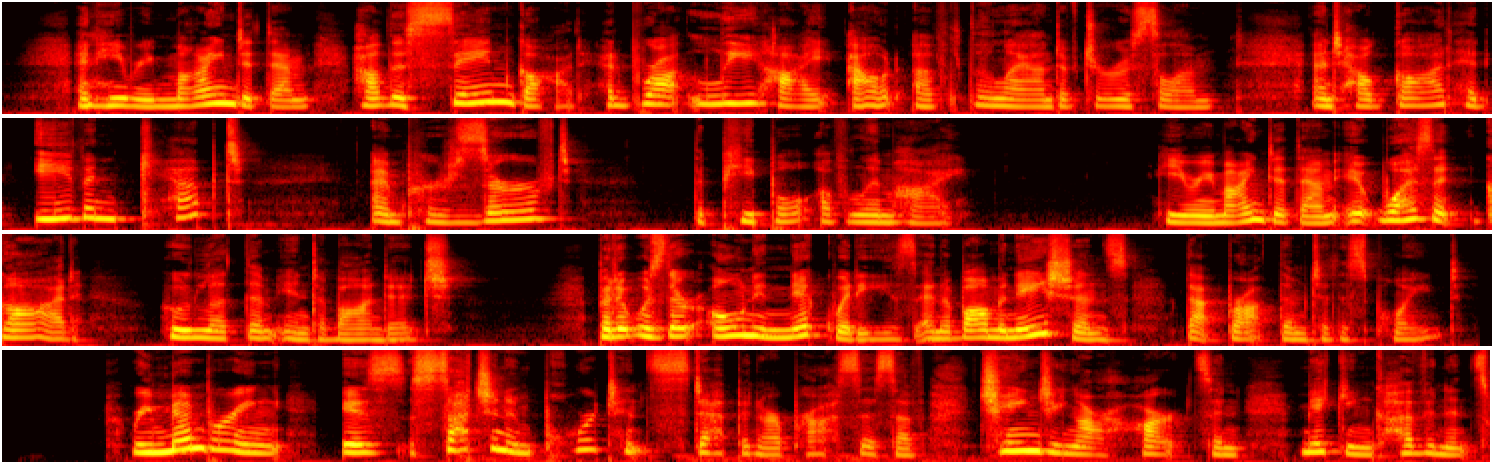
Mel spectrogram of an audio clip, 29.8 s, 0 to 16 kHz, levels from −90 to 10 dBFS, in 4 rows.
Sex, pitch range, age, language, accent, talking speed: female, 180-240 Hz, 40-59, English, American, 140 wpm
